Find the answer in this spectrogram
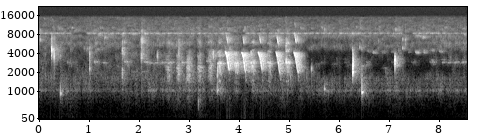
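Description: A small bird singing faintly: a run of quick notes, each sliding down in pitch, about three a second, swelling in the middle. A few single sharp chirps come before and after.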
